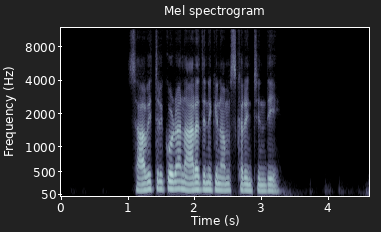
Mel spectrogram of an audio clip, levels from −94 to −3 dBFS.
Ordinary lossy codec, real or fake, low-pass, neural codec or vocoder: none; fake; none; codec, 24 kHz, 0.5 kbps, DualCodec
